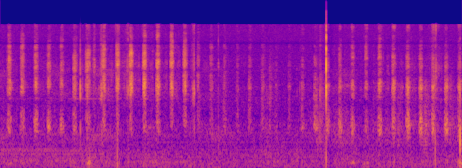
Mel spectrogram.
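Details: Pomeranian dog panting steadily, quick rhythmic breathy huffs repeated about two or three times per second, soft and airy with a brief sharp click partway through.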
